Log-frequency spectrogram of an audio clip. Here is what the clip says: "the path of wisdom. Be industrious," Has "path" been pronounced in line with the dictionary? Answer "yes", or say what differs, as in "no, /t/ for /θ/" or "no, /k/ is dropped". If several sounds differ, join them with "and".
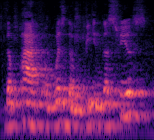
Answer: no, /f/ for /θ/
